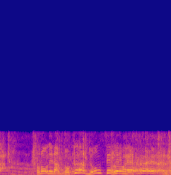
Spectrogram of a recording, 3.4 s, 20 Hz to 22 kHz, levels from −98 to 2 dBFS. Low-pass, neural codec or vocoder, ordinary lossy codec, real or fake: 5.4 kHz; codec, 16 kHz, 2 kbps, FunCodec, trained on LibriTTS, 25 frames a second; none; fake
